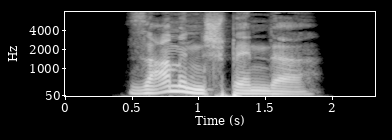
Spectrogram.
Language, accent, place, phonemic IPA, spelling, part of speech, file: German, Germany, Berlin, /ˈzaːmənˌʃpɛndɐ/, Samenspender, noun, De-Samenspender.ogg
- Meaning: sperm donor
